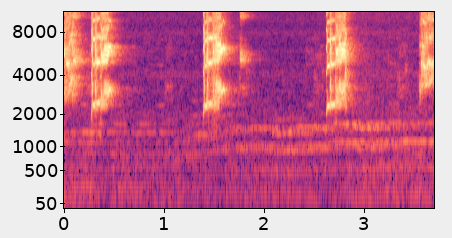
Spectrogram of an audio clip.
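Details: First-place lovebird from a President's Cup bird contest delivering loud, shrill chattering bursts about a second apart, separated by short pauses, with a soft hum behind.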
